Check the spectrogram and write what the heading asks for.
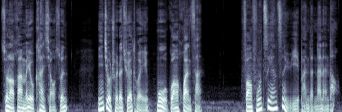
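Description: Male folk-tale narrator, very low and animated, dry close sound. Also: moderate pace, slightly rough, no room sound. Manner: dramatic, lilting storytelling. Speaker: storyteller. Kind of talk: folk ghost story narration.

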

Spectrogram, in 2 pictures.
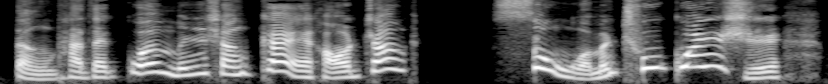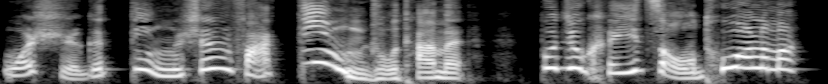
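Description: A man voicing a cheeky, boastful male monkey king who cackles and talks in quick bursts. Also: very high voice, huge pitch swings, a bit bright, no echo, clean studio sound, pitched above the performer's own voice, exaggerated voice.

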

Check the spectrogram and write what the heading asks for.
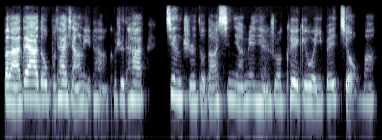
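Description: Soft-spoken woman telling a story. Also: medium pitch, little pitch movement, fairly quick. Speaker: podcast co-host. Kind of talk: casual storytelling chat.

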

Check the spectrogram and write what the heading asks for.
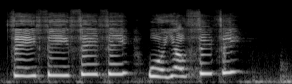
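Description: A woman's voice: a little high, huge pitch swings, brisk, slightly rough, voice pushed up, full character voice. A woman voicing a stubborn, crying little boy toy doll in a bedtime storybook, whiny and petulant. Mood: wailing.

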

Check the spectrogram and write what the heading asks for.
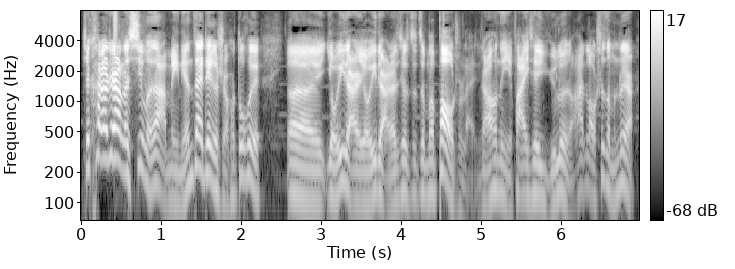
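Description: A man's voice: medium pitch, big pitch swings, rapid-fire, sharp tone, no echo. A man performing a stand-up comedy monologue, telling stories with acted-out quotes and rhetorical questions. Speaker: talk show comedian.

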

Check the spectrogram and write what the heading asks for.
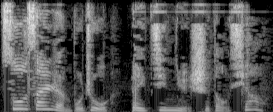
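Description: A woman's voice: medium pitch, big pitch swings, moderate pace, a little mellow, breathy edge, no room sound. A woman narrating a story, reading expressively and acting out the scenes. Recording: dry close voice with faint music.

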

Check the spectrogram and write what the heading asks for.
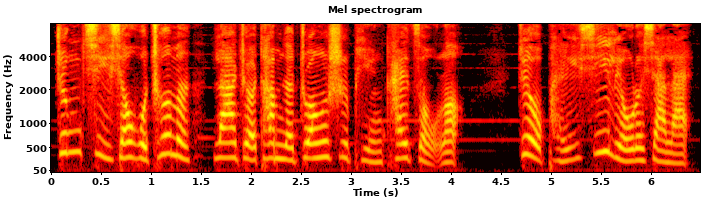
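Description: Woman storyteller for kids, high bright voice, animated reading, light music underneath. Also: a little slow, no room sound. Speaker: children's storyteller. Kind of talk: scripted children's story narration.

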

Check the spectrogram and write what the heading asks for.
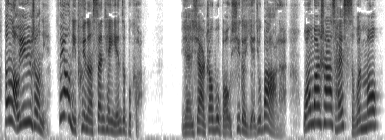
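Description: A woman's voice: on the high side, no room sound, studio quality. A woman voicing a coarse, hot-tempered young commoner who swears and rants in a storybook reading. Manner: swearing, ranting, self-pitying.

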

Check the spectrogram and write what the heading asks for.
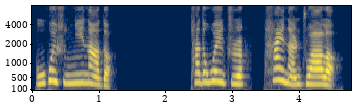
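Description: A woman voicing a small, shy male toy teddy bear in a children's story, soft and fretful. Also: high voice, slow. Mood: doubtful.

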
